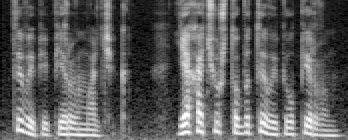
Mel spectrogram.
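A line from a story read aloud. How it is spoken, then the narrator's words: Soft voice. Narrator (Russian): Сиддхартха ответил мягким голосом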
